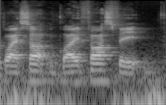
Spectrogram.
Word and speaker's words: glyphosate: Eric Karen Kirsch, and both of them said that GMOs cause cancer or glyphosate, that's how you pronounce that, causes cancers, which are basically the same thing.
